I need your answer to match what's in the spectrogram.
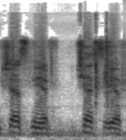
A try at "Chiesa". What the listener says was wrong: I think it's Chiesa. Because the I comes before the E.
